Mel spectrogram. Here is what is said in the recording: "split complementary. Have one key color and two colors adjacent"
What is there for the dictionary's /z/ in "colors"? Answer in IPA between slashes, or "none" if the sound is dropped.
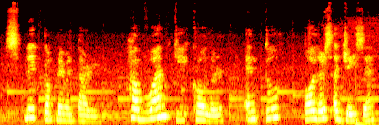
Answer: /s/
